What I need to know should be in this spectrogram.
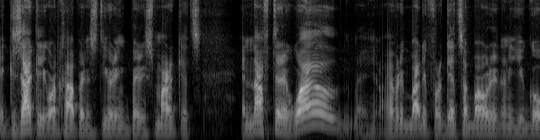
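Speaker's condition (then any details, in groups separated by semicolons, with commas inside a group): No condition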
